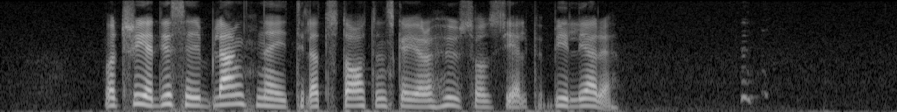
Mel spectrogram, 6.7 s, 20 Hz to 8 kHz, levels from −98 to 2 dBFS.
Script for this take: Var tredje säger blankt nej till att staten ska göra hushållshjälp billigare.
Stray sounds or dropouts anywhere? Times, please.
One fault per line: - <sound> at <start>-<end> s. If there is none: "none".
- laugh at 5.5-5.8 s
